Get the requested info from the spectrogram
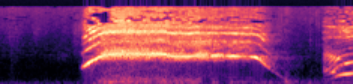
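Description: A woman screams once in shock, starting about half a second in: one long, high scream that rises at the start, holds for about a second, then falls away.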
